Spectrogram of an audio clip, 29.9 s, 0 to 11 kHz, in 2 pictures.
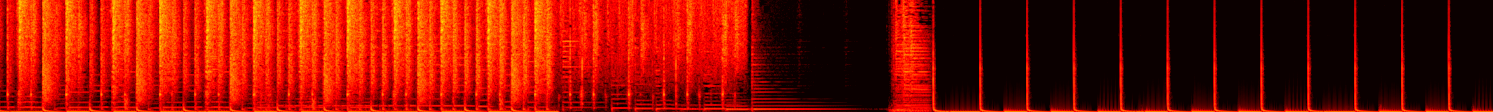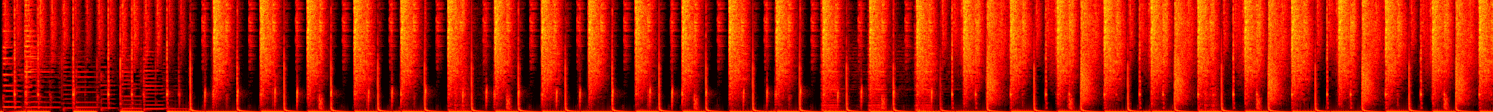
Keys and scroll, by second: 13.5 ctrl+v.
